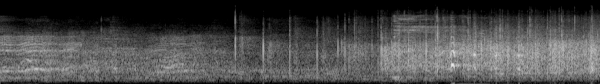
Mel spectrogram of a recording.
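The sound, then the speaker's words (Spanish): An audience breaks into applause, a few scattered claps first, then building into dense, steady clapping that grows louder and fills the rest of the moment, with faint voices murmuring underneath at the start. “No sé por qué aplauden por eso.”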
